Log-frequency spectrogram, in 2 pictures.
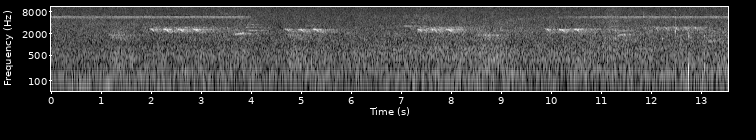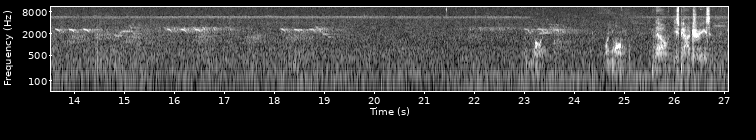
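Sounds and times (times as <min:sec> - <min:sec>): high insect buzz: 0:00.0 - 0:05.7, 0:07.1 - 0:27.0
small tick: 0:12.4 - 0:13.1.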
